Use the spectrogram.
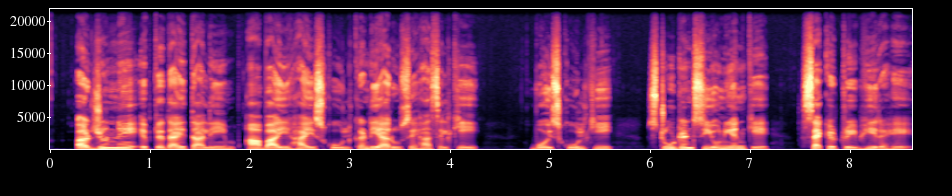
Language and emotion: Urdu, neutral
